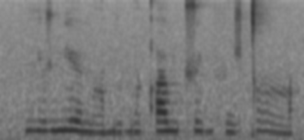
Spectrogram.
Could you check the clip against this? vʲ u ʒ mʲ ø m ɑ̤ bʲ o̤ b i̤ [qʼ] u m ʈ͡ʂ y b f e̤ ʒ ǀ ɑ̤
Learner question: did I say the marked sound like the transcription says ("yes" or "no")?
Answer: yes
